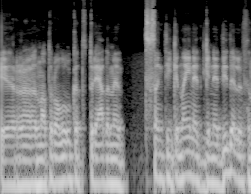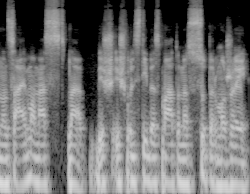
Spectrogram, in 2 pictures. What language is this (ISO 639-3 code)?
lit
